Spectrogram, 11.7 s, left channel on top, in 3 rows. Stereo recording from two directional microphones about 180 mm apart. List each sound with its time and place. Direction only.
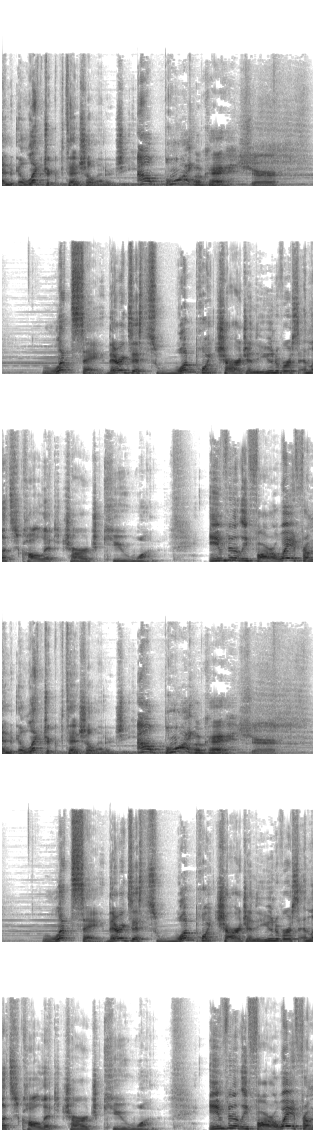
0.0 s speech: centre (ahead or behind)
1.7 s speech: 35° right (ahead or behind)
4.6 s speech: 25° right (ahead or behind)
10.3 s speech: 35° right (ahead or behind)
